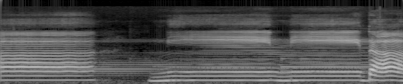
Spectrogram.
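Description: A singer sounding lower-octave (mandra sthayi) notes of Carnatic music on a sustained vowel. A long held note, then after a short break a second held note a little lower, and a brief wavering slide near the end.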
